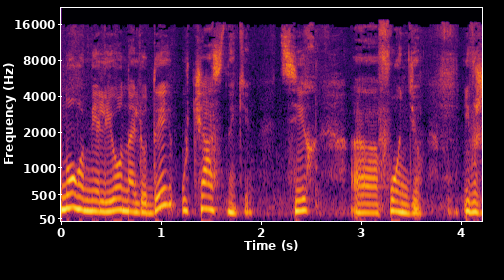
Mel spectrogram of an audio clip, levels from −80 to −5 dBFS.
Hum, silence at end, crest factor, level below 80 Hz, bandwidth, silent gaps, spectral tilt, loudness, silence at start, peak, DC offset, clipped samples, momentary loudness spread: none; 0 s; 12 dB; -54 dBFS; 17 kHz; none; -4.5 dB/octave; -19 LUFS; 0 s; -6 dBFS; under 0.1%; under 0.1%; 8 LU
